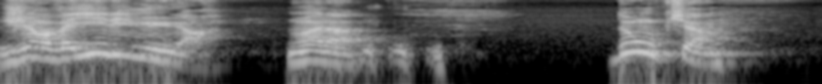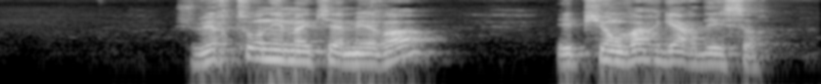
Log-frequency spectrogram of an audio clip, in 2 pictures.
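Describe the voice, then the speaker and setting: Here a man speaks with lively intonation. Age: 40s. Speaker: Lego builder and collector. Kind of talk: casual chat.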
